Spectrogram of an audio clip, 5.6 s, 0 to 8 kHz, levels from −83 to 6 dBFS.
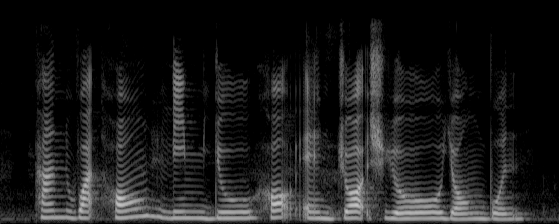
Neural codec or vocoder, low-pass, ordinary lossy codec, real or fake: none; 7.2 kHz; none; real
